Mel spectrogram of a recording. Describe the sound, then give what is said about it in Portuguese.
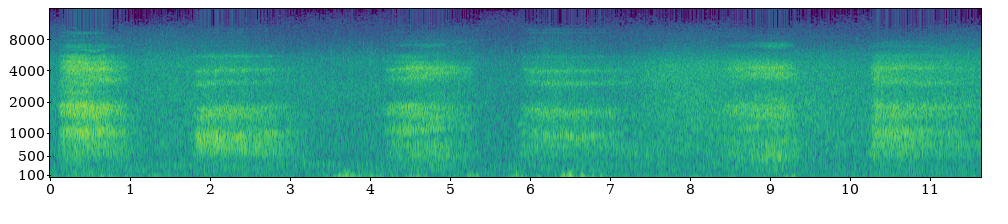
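Slow, deliberate breaths drawn in and pushed out through the mouth during a guided breathing exercise, a steady series of airy, hissing inhales and exhales, fairly loud, with no talk. “vamos aproveitar para respirar por sete vezes. Pela boca inspira e pela boca expira.”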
